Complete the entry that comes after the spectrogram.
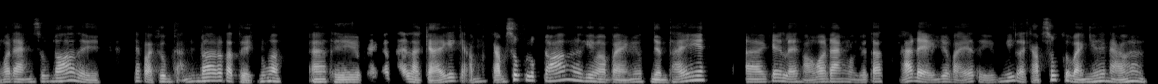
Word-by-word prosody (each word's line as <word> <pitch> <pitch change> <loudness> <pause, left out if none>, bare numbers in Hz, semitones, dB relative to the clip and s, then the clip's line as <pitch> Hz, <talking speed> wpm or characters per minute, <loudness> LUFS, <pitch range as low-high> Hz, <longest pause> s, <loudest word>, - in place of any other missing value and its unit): hoa 120 +3 0
đăng 120 -1 0
xuống 135 +2 -7
đó 155 +6 +3
thì 105 -6 -1 0.4
chắc - - -3
là - - +5
khung 135 -2 0
cảnh 135 +4 -7
đó 170 +2 +4
rất 180 -1 0
là - - +6
tuyệt, 100 -3 0
đúng 145 +3 -5
hông? 150 -2 +3 0.3
À, 120 0 +2
thì 110 0 +1
bạn - - -6
có - - -2
thể - - +2
là - - +4
kể - - +4
cái 165 +1 0
cảm 130 - -5
cảm - - +3
xúc 225 -2 +1
lúc 185 -1 +1
đó 165 +6 +3 0.2
khi 155 -2 0
mà 120 -3 +2
bạn 110 +3 -1
nhìn 110 -3 +1
thấy, 180 - +2 0.4
a, 120 -1 +1
cái 160 -1 +2
lễ 125 -3 +1
hội 100 -5 -4
hoa 125 +3 +2
đăng 130 -1 +2
mà 115 - -7
người 110 +1 -6
ta 130 +3 +2 0.2
thả - - +5
đèn 110 0 +3
như 135 +1 -2
vậy - - -2
á, 135 - -1
thì 105 -3 -6
hông 130 +7 -11
biết 165 - -3
là - - +1
cảm - - 0
xúc 210 0 -1
của - - 0
bạn 115 0 +3
như 135 +4 -2
thế 160 - -1
nào 110 -7 0
ha? 150 -1 -1
130 Hz, 305 wpm, -25 LUFS, 115-155 Hz, 0.4 s, là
